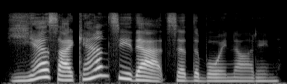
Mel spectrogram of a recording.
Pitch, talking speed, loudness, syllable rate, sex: 205 Hz, 190 wpm, -17 LUFS, 3.7 syllables/s, female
